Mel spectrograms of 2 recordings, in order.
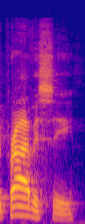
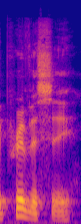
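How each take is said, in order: First: "privacy" with a long i, PRY-vacy; American privacy. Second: "privacy" with a short i, PRIV-acy; British privacy. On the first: American vlogger showing how Americans say the word, long-i PRY-vacy. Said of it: "we say privacy". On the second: American vlogger showing how the British say it, short-i PRIV-acy. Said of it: "In Britain, they say privacy". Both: Shown as a demonstration.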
